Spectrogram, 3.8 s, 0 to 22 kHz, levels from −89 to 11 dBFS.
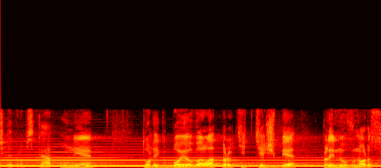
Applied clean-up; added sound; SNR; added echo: none; Wind instrument, woodwind instrument; 2 dB; none.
